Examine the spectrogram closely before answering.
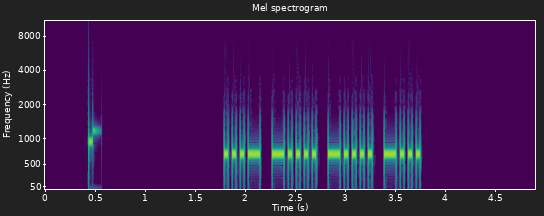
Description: Morse code, heard as a keyed tone, about 30 wpm, 700 Hz. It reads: V66B
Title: All Cut Numbers - 4-Digit 30wpm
